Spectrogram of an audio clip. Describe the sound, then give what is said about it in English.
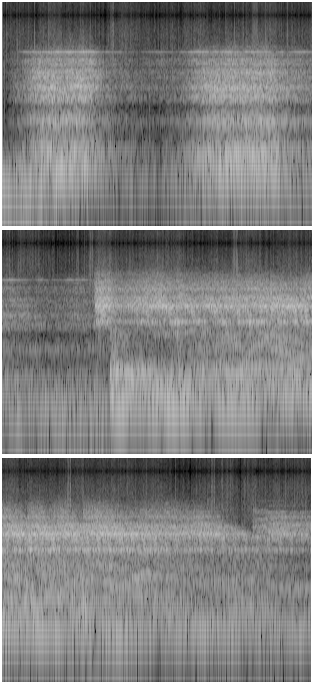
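A loud, roaring rush of a rocket ship's bow jets firing with broad hissing noise as it lands on the desert sands of Mars, shifting abruptly midway into a deeper, steadier mechanical rumble as the ship slides to a halt, continuous throughout, with no voices. “The last blast of the bow jets broke red against the blue desert sands, and the ship slid to a halt at the edge of a vast city that reflected the icy glare of the moonlight.”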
